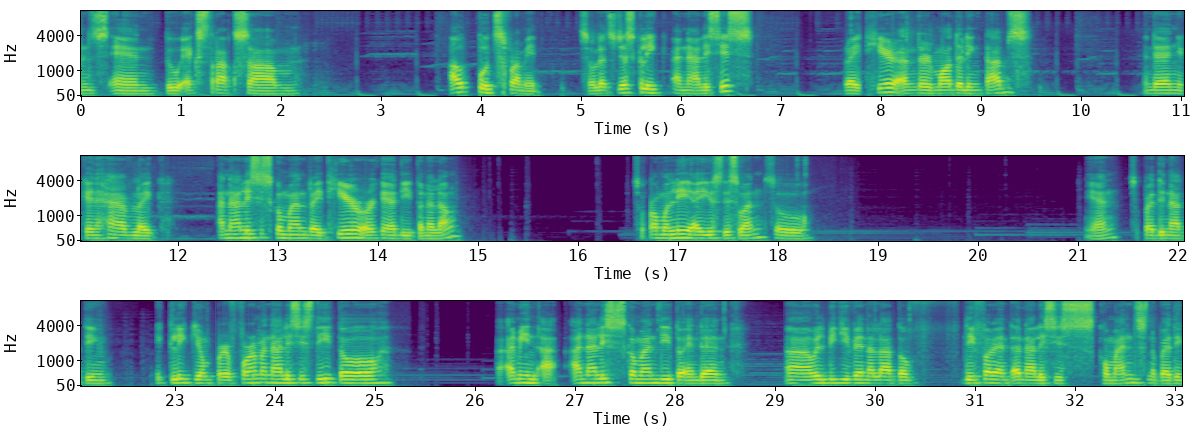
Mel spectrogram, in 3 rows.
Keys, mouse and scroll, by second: 4.5 click, 9.1 click, 12.4 ctrl+click, 15.1-16.2 ctrl+drag, 17.0 click, 18.1 click, 19.7 click, 21.6 click, 22.9 ctrl+click, 27.3 ctrl+click, 28.4 click, 29.9 click.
